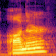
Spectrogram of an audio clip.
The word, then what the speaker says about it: honor: Algunas consideraciones es que es muda al principio de estas palabras, que no son muchas. Honor, our, honest, air, herb. Recuerden que cuando la H es muda, entonces la pronunciación empieza con una vocal.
